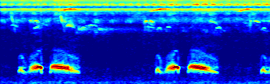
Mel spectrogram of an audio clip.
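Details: Spotted dove calling its companions: low, soft two-part coos, a short rising note then a longer hooting croo, repeated about every two seconds, with faint thin high chirps in the background.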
